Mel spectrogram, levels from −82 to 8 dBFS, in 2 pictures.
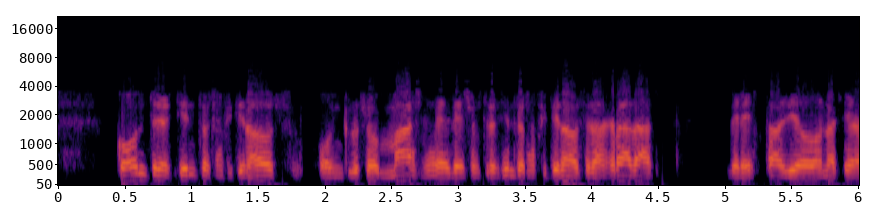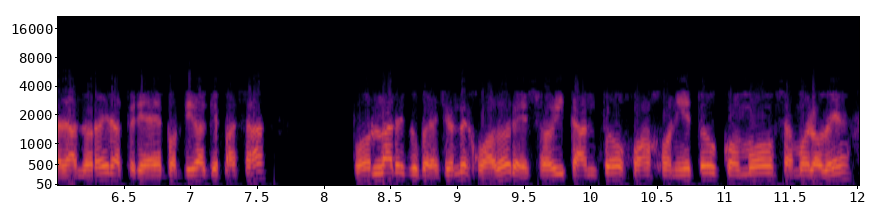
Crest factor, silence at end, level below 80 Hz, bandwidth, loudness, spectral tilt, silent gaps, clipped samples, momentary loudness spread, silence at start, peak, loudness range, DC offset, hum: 12 dB; 0.1 s; -70 dBFS; 5.8 kHz; -30 LUFS; -2.5 dB/octave; 4.78-5.01 s, 7.75-8.18 s; under 0.1%; 6 LU; 0.45 s; -18 dBFS; 2 LU; under 0.1%; none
